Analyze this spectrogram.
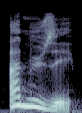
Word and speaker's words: amuser: Amuser. U, remember, U.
